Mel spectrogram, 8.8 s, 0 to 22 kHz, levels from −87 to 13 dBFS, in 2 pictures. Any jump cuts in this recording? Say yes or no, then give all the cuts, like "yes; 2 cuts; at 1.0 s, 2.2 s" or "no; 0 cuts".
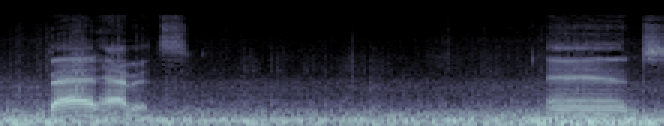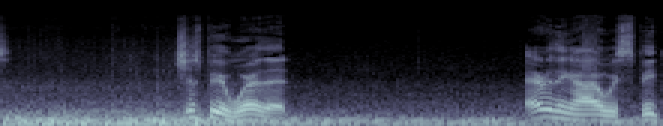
no; 0 cuts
